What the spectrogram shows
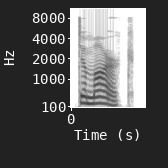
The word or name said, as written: demark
